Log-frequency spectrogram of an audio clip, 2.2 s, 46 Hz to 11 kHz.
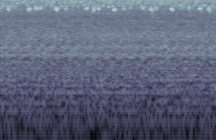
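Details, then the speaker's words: Toyota 2GR-FE V6, about 7 years and 25,000 miles of ownership, idling in January cold: high, thin chirping squeal repeating several times a second; belt or possibly pulley suspected, goes away. "so now you can hear it pretty good you hear the squealy belt might be a pulley that's squealing I don't know but like I said it goes away doesn't cause any problems so it's fine"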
